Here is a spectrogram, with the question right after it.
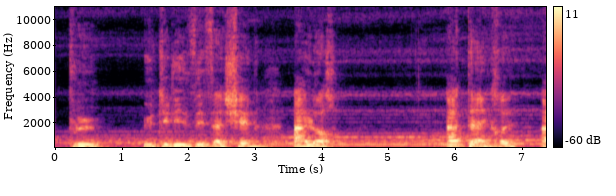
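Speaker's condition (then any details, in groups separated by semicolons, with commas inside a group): Multiple sclerosis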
